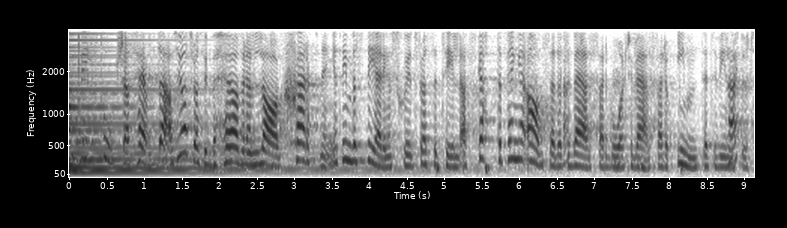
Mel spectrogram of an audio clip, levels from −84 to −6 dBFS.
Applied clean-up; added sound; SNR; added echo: none; Strum; 6 dB; none.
